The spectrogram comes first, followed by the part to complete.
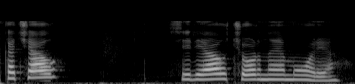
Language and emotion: Russian, neutral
